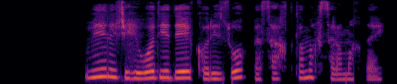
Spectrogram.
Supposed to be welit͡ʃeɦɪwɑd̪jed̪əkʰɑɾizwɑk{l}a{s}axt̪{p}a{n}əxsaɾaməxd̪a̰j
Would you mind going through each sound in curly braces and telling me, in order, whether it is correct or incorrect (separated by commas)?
correct, correct, incorrect, incorrect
